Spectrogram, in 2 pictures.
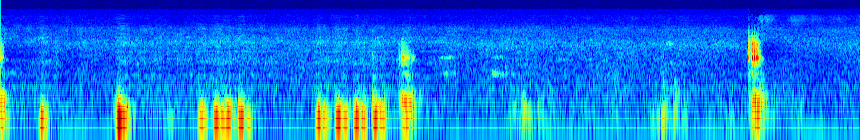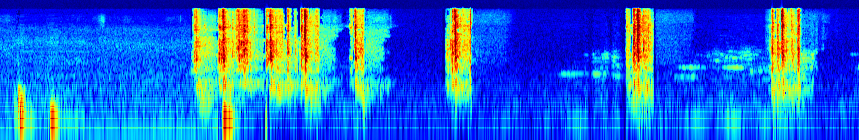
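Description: Irregular clicks and soft low thumps from a computer's mouse and keyboard picked up by a desk microphone. A quick run of clicks comes about eight seconds in, with single sharper clicks near ten and eleven seconds.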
